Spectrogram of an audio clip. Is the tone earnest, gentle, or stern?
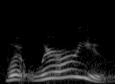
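gentle. It is said in a soft, gentle tone. God is calling out tenderly. "Was it gentle?"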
